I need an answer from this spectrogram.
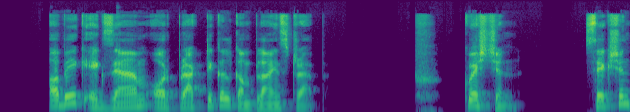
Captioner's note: exhales sharply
